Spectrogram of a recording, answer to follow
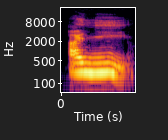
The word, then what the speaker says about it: они: It's unstressed and is pronounced as /a/ Then we have /n/. And /ee/ and all together it's ОНИ /anee/. Try saying it with me: ОНИ /anee/.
